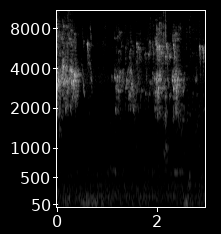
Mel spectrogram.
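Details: Baby hens chirping as they eat: two loud bunches of shrill, overlapping peeps, separated by a brief quieter gap.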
